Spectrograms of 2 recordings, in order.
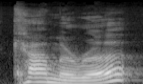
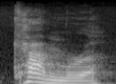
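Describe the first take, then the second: First: All three syllables are pronounced. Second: The middle vowel is dropped.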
